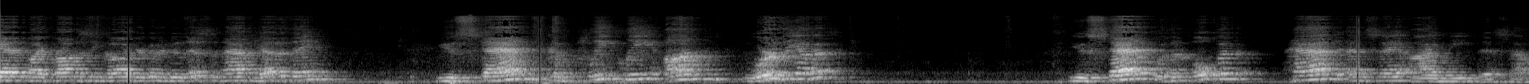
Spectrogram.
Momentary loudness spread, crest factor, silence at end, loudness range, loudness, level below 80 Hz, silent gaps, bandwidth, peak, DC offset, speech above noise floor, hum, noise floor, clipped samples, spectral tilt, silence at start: 13 LU; 20 dB; 0 s; 5 LU; -20 LUFS; -48 dBFS; none; 10.5 kHz; 0 dBFS; under 0.1%; 28 dB; none; -47 dBFS; under 0.1%; -6.5 dB/octave; 0 s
